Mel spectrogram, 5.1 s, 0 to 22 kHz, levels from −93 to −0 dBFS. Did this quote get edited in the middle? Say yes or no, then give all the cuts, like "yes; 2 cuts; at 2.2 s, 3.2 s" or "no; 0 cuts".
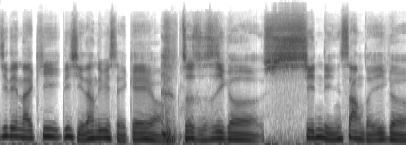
yes; 1 cut; at 2.2 s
